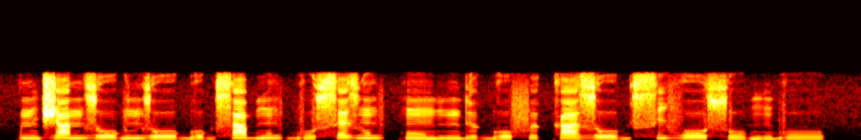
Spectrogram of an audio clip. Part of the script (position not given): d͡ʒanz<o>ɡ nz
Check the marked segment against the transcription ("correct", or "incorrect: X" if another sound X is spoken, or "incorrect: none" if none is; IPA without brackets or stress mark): correct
